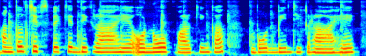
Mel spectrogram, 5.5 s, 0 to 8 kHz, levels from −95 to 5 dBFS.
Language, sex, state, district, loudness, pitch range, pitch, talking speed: Hindi, female, Arunachal Pradesh, Papum Pare, -15 LUFS, 215-235 Hz, 220 Hz, 165 wpm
